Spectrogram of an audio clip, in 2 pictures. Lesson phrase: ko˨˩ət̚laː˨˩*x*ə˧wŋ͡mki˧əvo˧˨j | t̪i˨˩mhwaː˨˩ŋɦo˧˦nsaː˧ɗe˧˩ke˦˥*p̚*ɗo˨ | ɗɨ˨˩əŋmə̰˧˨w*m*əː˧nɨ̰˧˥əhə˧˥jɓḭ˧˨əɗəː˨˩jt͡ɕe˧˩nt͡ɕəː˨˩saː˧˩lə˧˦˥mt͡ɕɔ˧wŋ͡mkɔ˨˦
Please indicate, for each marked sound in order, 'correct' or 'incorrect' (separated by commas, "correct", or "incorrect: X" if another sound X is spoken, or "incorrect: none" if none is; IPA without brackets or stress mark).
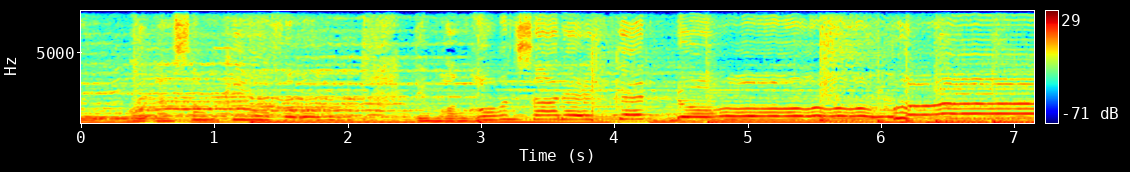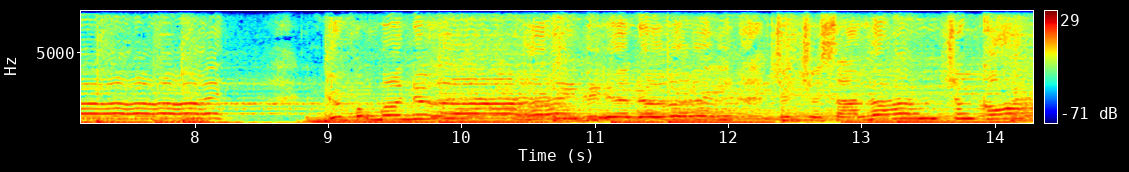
incorrect: s, incorrect: t̚, correct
